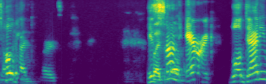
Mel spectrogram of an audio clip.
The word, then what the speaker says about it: Hovind: Yeah, he was mispronouncing. Yeah, and it's Hovind.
